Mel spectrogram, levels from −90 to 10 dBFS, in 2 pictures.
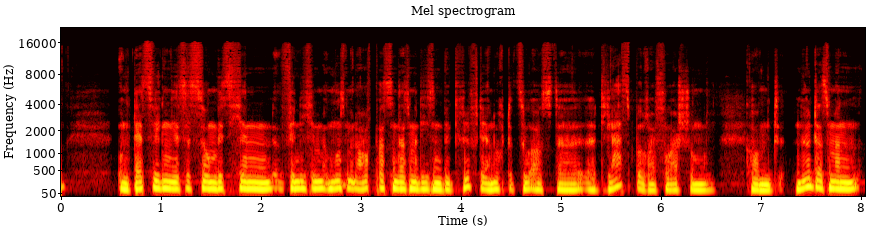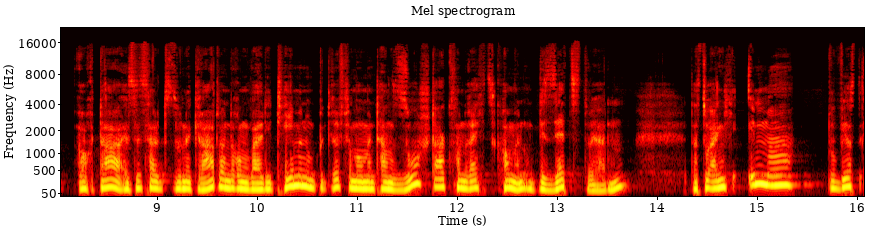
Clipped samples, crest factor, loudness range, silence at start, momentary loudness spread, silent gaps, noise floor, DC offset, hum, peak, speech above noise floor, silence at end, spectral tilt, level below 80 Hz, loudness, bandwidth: under 0.1%; 14 dB; 3 LU; 0 s; 7 LU; none; -56 dBFS; under 0.1%; none; -6 dBFS; 37 dB; 0.1 s; -8 dB/octave; -52 dBFS; -20 LUFS; 15 kHz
